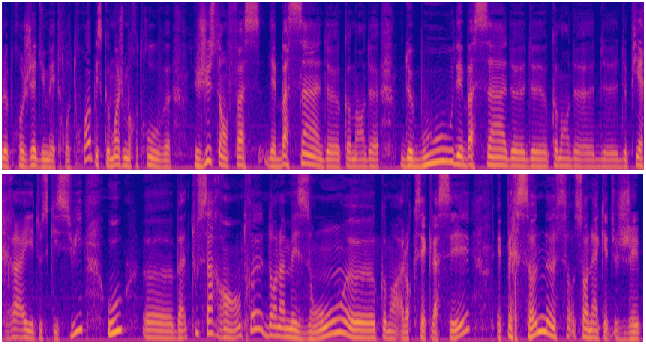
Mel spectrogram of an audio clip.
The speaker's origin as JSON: {"language": "French", "region": "Brussels", "country": "Belgium", "tie": "born or raised there", "said": "je suis un Marolien, puisque je suis né dans les Marolles."}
